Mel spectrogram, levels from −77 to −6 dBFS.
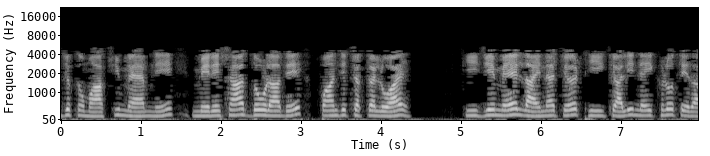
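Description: Dull, band-limited speech runs the whole way through, with nothing above about 5.2 kHz, so the s sounds lose their hiss and the voice sits behind a muffled, watery haze that swirls as weak spectral detail flickers in and out from frame to frame. The damage is heavy and points to MP3 compression at a very low bitrate, around 16 kbps. The likely cause is an encoder starved of bits, cutting the treble at a fixed point and zeroing quiet frequency lines.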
